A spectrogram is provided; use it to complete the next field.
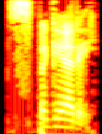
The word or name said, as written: spaghetti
